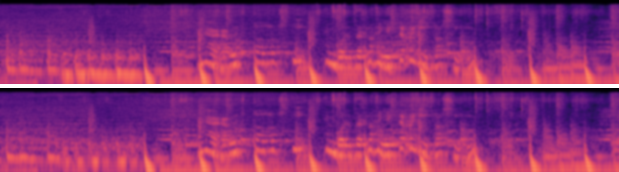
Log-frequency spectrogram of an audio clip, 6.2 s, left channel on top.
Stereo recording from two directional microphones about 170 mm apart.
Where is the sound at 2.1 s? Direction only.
10° right (ahead or behind).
